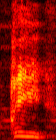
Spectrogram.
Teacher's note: قاف کے نیچے زیر ہے، قی، قاف کو بغیر کھینچے پڑھیں، مگر قاف خلخلہ ہے، موٹا ہے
